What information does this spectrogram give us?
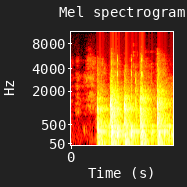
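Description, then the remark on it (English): Five firm knocks on a door in a steady, evenly spaced rhythm, each a loud hollow thud with a woody ring, and no voices. “So at close to 11, probably about 10:50, you hear five knocks on the door.”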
